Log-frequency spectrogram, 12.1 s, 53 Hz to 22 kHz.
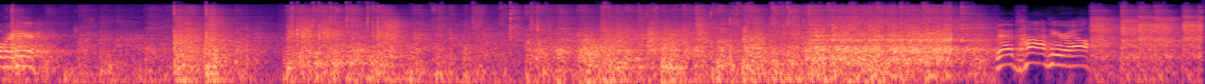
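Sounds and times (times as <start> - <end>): paintball markers firing: 1.8 - 9.9.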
